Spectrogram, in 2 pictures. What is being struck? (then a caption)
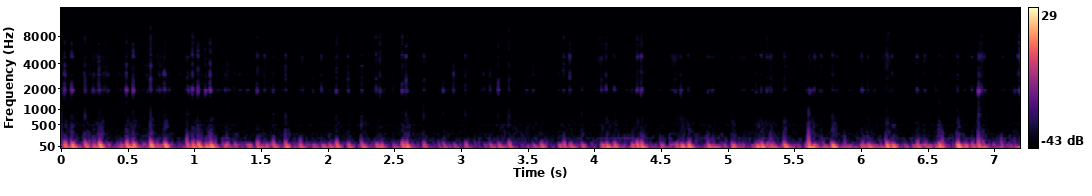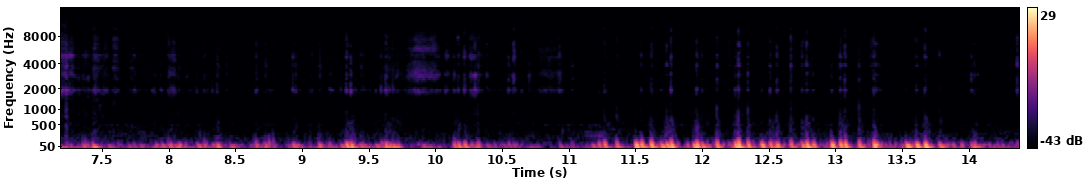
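Acacia wood plate. Fast, light tapping on an acacia wood plate gives a dense run of short, dull wooden knocks with almost no ring. The taps come at an uneven pace and grow slightly louder and heavier near the end.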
